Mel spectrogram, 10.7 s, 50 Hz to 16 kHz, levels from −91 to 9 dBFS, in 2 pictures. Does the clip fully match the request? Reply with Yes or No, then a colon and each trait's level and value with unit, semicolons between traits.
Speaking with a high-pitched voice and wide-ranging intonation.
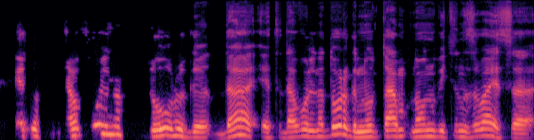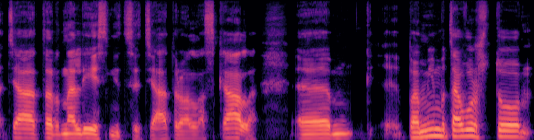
No: medium, 150 Hz; wide, 5.7 semitones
